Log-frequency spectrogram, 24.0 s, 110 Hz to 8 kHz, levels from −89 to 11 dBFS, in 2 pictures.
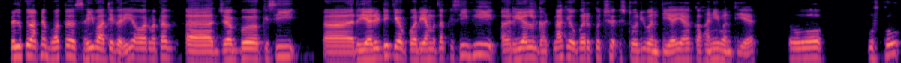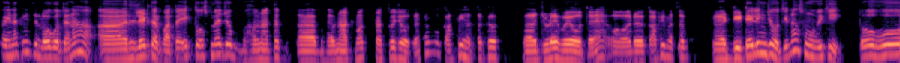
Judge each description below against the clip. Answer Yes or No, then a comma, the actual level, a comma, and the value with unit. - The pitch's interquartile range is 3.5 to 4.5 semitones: Yes, average, 4.2 semitones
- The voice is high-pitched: No, medium, 150 Hz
